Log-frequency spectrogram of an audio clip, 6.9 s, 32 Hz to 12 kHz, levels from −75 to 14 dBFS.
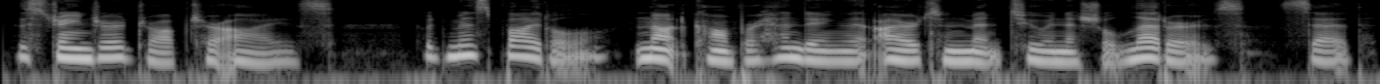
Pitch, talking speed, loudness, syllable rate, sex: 180 Hz, 150 wpm, -18 LUFS, 4.5 syllables/s, female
